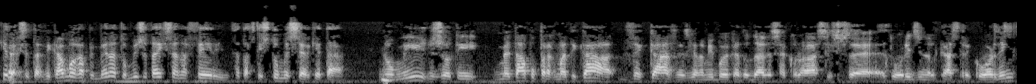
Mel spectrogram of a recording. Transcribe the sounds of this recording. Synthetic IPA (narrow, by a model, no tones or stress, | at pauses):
cit̪ɐksit̪ɐðikɐmuɐɣɐpime̞nɐt̪o̞mizoθeçi̥sɐnɐfe̞ɾiθɐt̪ɐft̪ist̪ume̞seɐɾce̞t̪ɐ | no̞mizot̪i | me̞t̪ɐːpo̞pɾɐɣmɐt̪ikɐðe̞kɐðe̞zʝɐnɐmimboe̞kɐt̪o̞nd̪ɐðe̞sɐkɾo̞ɐsist̪uo̞ɾizinɐlkɐst̪ɾeko̞ɾd̪iŋɡ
